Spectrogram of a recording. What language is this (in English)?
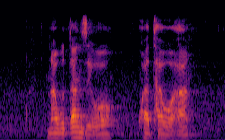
Venda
